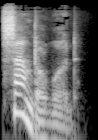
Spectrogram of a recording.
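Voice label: "sandalwood", British English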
